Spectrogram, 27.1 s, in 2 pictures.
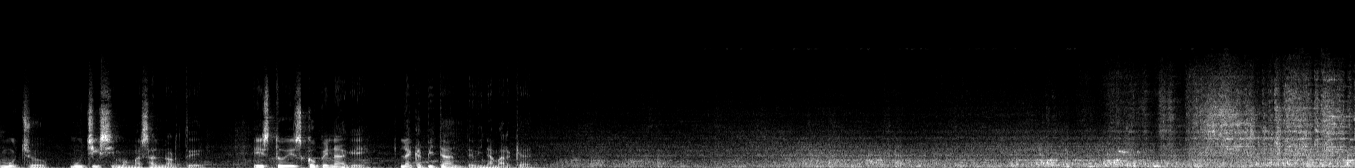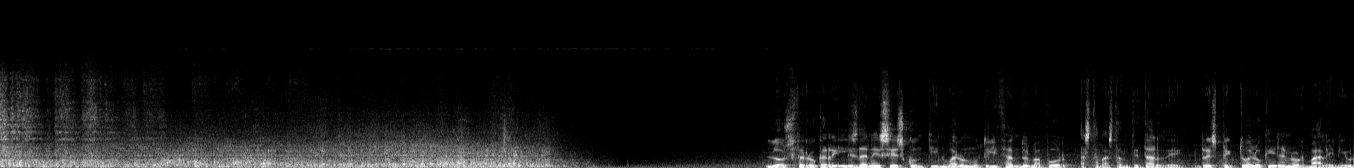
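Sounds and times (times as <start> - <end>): train coaches rushing past: 1.8 - 19.4.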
